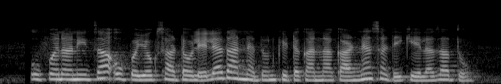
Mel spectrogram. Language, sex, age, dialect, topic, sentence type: Marathi, female, 31-35, Northern Konkan, agriculture, statement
